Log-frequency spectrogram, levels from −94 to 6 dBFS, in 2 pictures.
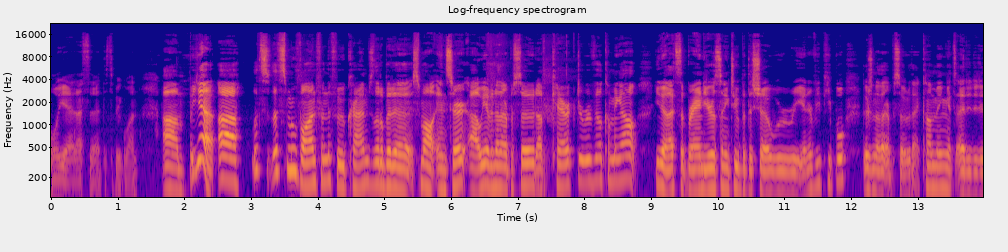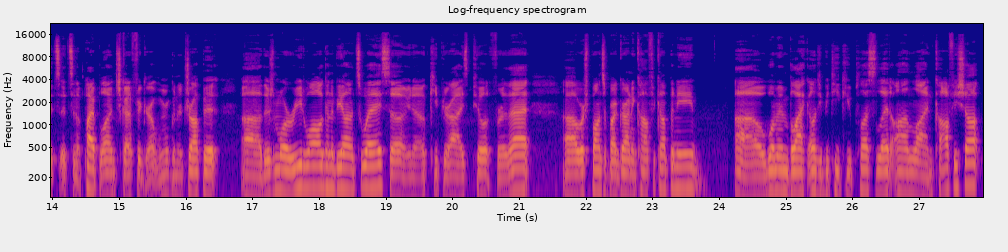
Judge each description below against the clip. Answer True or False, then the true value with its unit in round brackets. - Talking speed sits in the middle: False (235 wpm)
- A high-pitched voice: False (130 Hz)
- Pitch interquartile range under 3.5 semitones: False (4.4 semitones)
